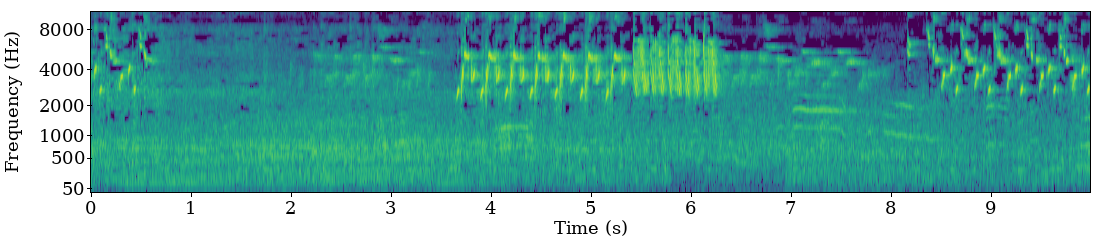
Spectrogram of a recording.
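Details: Wild European goldfinch song meant for teaching young birds. Bursts of bright, rapid twittering alternate with quieter stretches, including a dense, buzzy trill around the middle and liquid chattering phrases at the start and end.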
